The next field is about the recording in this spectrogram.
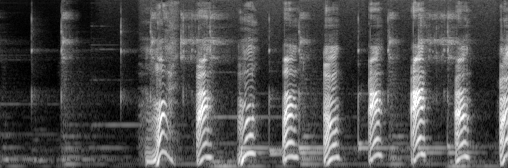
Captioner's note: barking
